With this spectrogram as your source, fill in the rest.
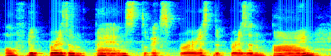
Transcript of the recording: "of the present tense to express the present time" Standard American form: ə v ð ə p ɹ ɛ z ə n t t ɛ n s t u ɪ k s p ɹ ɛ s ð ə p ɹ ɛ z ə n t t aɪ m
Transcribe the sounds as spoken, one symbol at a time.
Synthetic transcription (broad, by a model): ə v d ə p ɹ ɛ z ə n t t ɛ n s t u ɪ k s p ɹ ɛ s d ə p ɹ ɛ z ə n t t aɪ m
